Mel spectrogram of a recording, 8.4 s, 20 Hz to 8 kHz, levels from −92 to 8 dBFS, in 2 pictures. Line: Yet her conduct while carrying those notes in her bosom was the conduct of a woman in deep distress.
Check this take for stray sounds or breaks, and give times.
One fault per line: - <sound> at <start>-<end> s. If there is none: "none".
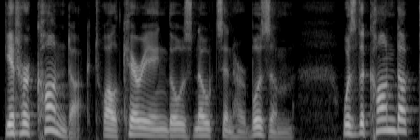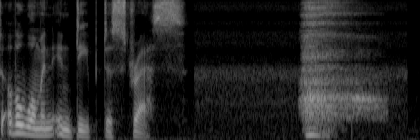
- sigh at 7.2-8.1 s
